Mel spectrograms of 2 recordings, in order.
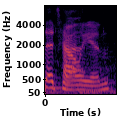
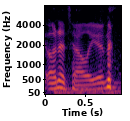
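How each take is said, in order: First: The first word is said with an 'a' vowel. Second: The first word is said with an 'uh' vowel. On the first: "I guess you can pronounce it an" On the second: "I say un-Italian, which I guess sounds like not Italian"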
